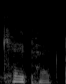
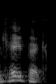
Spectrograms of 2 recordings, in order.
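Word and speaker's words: Čapek: Is it Kopic or Tropic? – What are we talking about? – The writer, the author of RUR. – Oh, I pronounce it K-Pec, but I could be... – K-Pec.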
